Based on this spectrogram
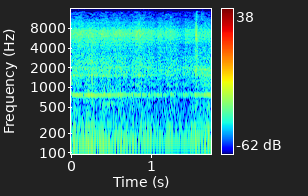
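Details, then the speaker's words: AMD FX-8350 stock CPU cooler fan under a stress test at about 94% load and 3.72 GHz, temperatures climbing: the fan speeds up from 5,000 to 5,500 rpm with a constant high-pitched whine over a low hum, awfully loud. "I believe you can hear the noise that this fan makes. It's just awful."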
